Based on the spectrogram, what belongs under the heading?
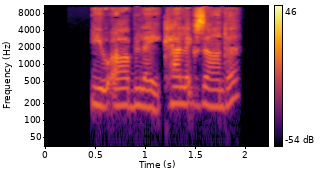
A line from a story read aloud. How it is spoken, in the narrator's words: said Fognini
